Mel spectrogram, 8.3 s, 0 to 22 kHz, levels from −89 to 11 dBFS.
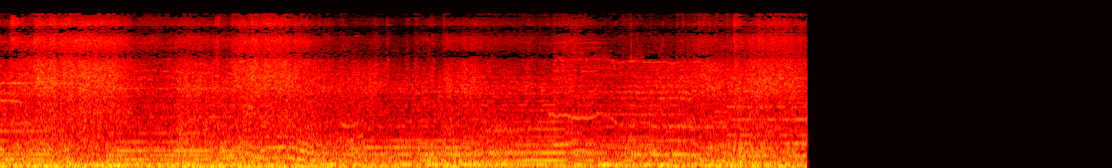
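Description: At 6.05 s the sound drops out abruptly and never returns, leaving only faint hiss roughly 55 dB below the signal. This audio dropout to a faint residue likely comes from the source being lost while the downstream path stayed live. The waveform collapses to a thin flat band, and the spectrogram shows a sharp vertical edge followed by a dim, uniform noise floor.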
